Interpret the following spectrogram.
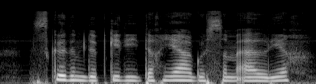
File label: "dax", smalgyax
